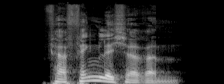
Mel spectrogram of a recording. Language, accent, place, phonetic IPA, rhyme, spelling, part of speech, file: German, Germany, Berlin, [fɛɐ̯ˈfɛŋlɪçəʁəm], -ɛŋlɪçəʁəm, verfänglicherem, adjective, De-verfänglicherem.ogg
- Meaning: strong dative masculine/neuter singular comparative degree of verfänglich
